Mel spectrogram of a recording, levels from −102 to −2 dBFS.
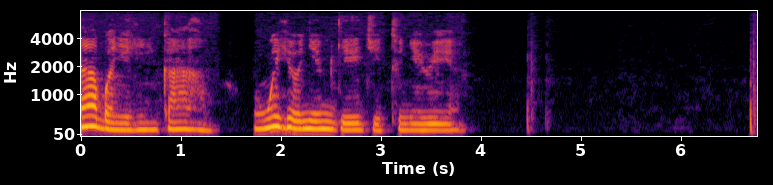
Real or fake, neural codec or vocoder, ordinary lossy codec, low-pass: real; none; none; none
